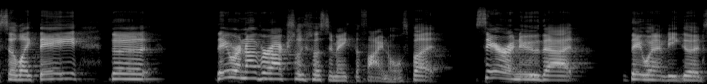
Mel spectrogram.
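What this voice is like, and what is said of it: Raspy voice. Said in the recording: “my voice sounds raspy”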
